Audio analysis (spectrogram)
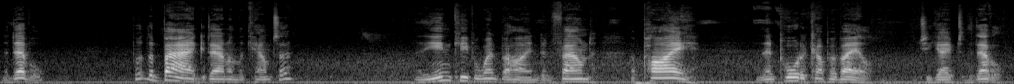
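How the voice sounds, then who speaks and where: A man telling a folktale as a storyteller, in a theatrical, deliberate way with dramatic pauses. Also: mid-range voice, expressive, bright, forceful tone, slight background noise.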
